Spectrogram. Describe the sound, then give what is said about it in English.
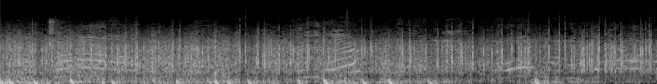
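Dense, continuous barrage of commercial grade fireworks bursting and crackling in a residential neighborhood, with rapid overlapping pops and whistling rises, loud, while a crowd's voices murmur and shout underneath throughout. “And this is commercial grade fireworks going down.”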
